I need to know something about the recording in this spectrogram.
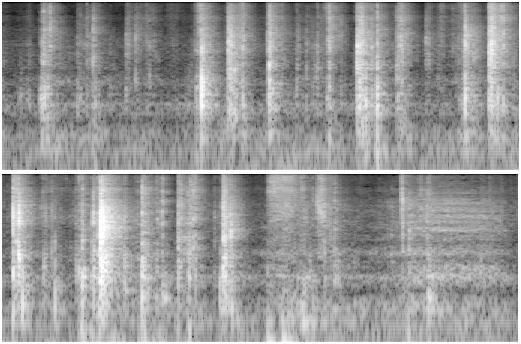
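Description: Playing cards flick and rustle as they are shuffled by hand.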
